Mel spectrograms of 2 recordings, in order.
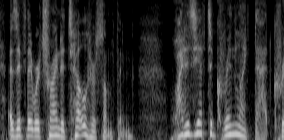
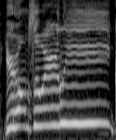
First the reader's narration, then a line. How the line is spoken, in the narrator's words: Chris exclaimed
